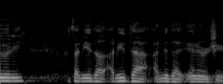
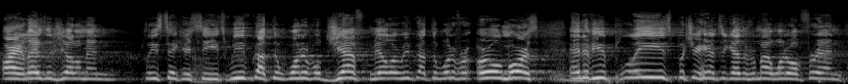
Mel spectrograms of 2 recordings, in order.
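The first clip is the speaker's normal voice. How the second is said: booming high arena announcer; announcer call; 12 semitones higher, 15 dB louder than usual. Acted. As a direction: boom the name out like a ring announcer. Emcee introduces host on stage.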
